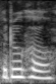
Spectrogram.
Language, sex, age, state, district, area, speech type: Odia, female, 18-30, Odisha, Malkangiri, urban, read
